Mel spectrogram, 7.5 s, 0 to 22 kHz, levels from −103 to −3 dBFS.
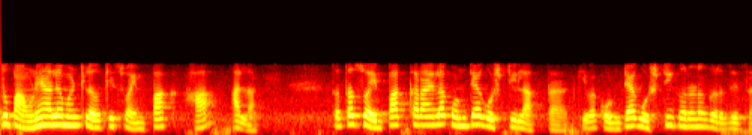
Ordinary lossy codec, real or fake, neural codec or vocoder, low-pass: none; real; none; 3.6 kHz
